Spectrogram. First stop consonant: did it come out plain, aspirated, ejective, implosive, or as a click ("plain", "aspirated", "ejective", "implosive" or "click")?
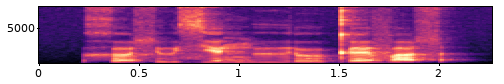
ejective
